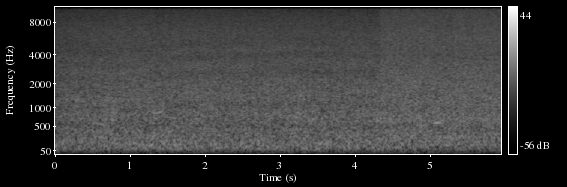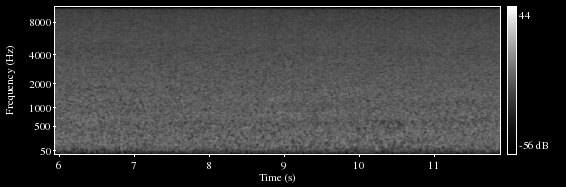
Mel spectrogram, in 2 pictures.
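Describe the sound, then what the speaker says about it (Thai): A waterfall roars steadily and loudly throughout, a dense, continuous rush of falling water with no breaks, filling the whole scene. "น้ำตกฮะ"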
